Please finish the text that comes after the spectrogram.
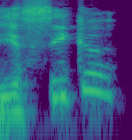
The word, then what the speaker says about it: Yessika: It Yessika? Yessika. Yessika. Yessika. So it's Jessica, but with a Y.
